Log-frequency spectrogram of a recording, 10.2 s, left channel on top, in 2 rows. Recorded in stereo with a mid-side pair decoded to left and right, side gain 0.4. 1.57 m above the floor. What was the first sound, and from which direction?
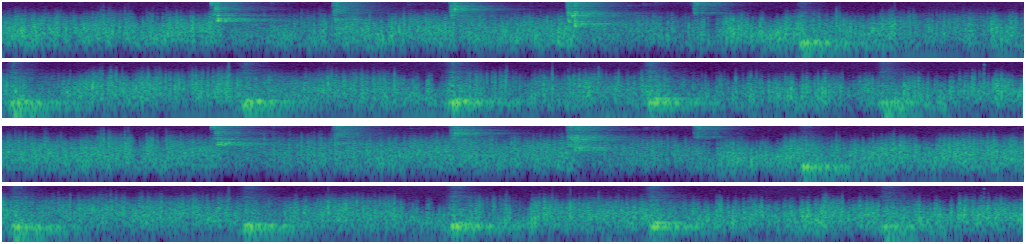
Dripping, 60° left.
